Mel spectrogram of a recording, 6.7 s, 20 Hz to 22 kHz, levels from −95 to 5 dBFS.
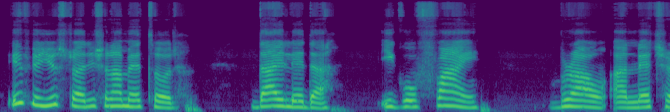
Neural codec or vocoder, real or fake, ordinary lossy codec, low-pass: vocoder, 48 kHz, 128 mel bands, Vocos; fake; none; 19.8 kHz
